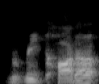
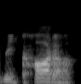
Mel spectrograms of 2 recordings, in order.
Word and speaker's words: ricotta: alternate pronunciations uh yes it can either be ricotta or ricotta okay uh ricotta am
